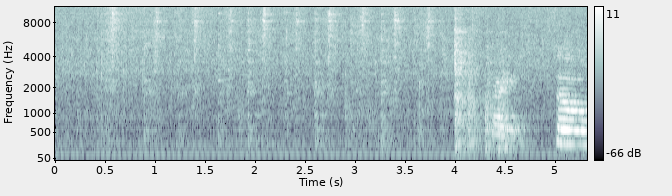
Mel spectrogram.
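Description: Steak and garlic fry in a pan with a steady close sizzle, while regular scraping stirs tick through it and a brief clatter sounds near the end, with no talking.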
